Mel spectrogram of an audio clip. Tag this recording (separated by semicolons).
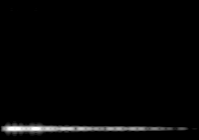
inspection; film; ping; communication; horror; titanic; ship; undersea; signal; sonar; game; underwater; sea; mapping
